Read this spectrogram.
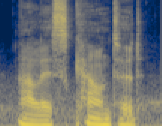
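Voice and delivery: plain reading voice

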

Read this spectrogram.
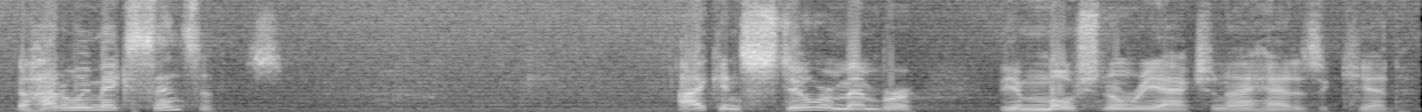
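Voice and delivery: normal talking voice

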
